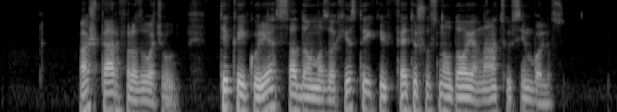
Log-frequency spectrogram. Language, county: Lithuanian, Vilnius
